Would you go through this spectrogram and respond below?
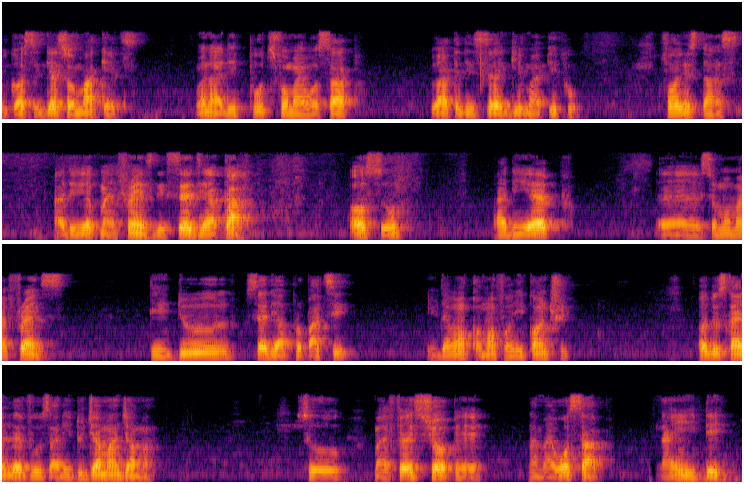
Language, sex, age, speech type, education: Nigerian Pidgin, male, 46-60, spontaneous, tertiary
